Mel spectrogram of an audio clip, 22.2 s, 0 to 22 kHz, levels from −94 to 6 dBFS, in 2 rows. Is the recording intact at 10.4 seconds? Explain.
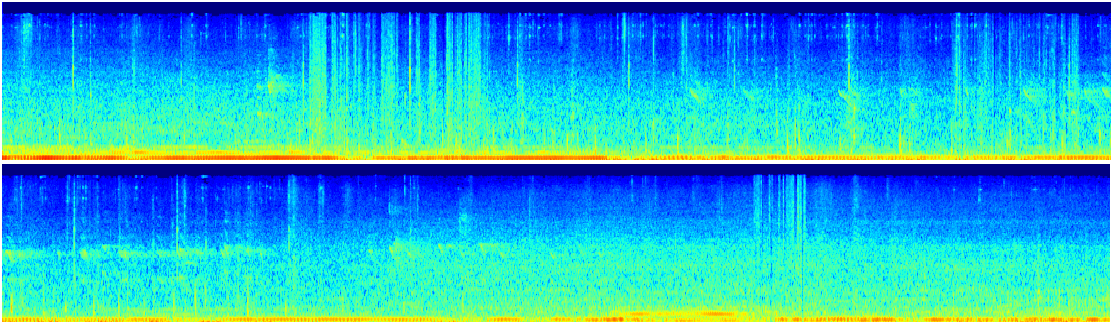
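No. From 9.51 to 10.76 s a loose connector crackle chops the sound as a worn contact makes and breaks, giving irregular scratchy bursts. The waveform shows ragged dropouts and sharp spikes, and the spectrogram shows scattered broadband vertical streaks.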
